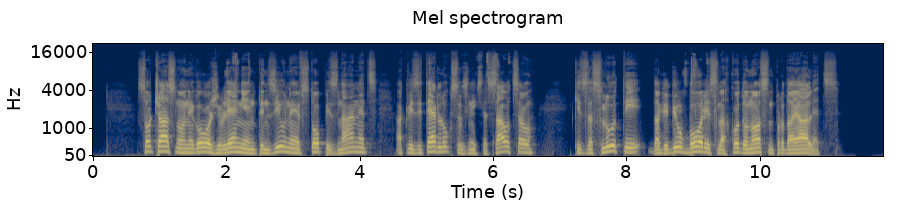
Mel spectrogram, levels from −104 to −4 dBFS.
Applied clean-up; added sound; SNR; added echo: neural mask model Resemble Enhance denoiser.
